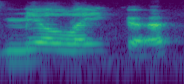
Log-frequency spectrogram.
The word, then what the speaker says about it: Mileka: Well, let me tell you how to pronounce my name right then, because it's not Malika. It's Mileka.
